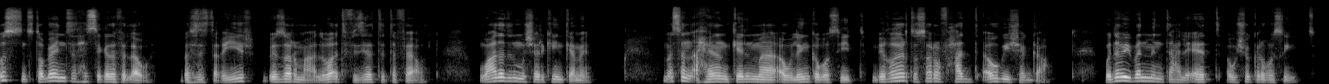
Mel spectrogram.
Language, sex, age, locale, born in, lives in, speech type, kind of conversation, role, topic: Arabic, male, 18-19, ar-EG, Egypt, Egypt, read, expert-assistant, expert, لو عندي شغل كتير ومش بلاقي وقت أشارك في مبادرات تنظيف البيئة، أتصرف إزاي وأساهم بشكل فعال؟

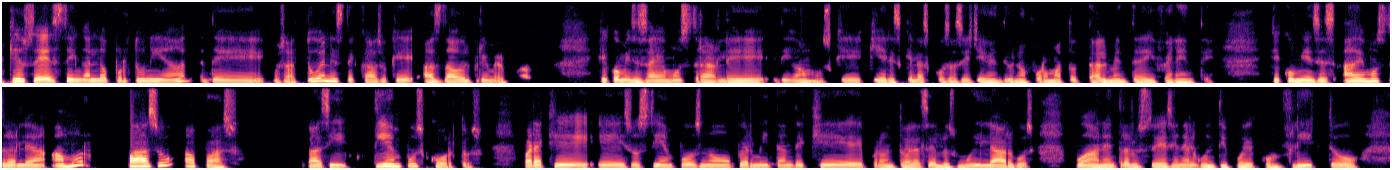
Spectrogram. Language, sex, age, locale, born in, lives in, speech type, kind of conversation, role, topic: Spanish, female, 40-44, es-CO, Colombia, Spain, conversation, advice, advisor, ¿Cómo puedo mejorar la comunicación con mis hermanos?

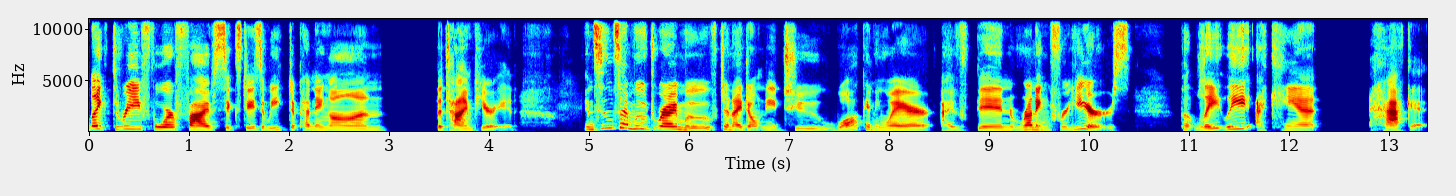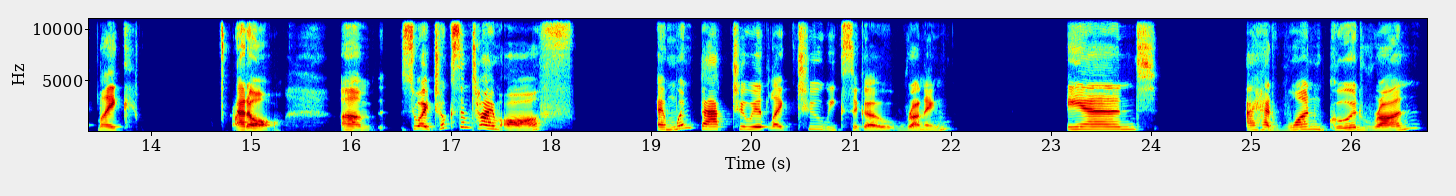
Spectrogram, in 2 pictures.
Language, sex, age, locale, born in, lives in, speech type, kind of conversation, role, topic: English, female, 45-49, en-US, United States, United States, conversation, unstructured, none, How does the idea of slowing down physically make you feel?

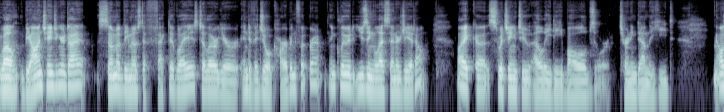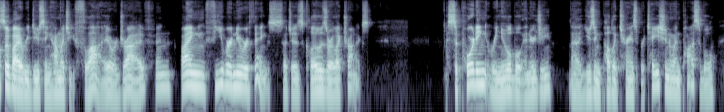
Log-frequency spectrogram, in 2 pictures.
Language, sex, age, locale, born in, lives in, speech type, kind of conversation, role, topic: English, male, 35-39, en-US, United States, United States, read, expert-assistant, expert, Which makes a bigger difference in fighting climate change: driving less or eating less meat?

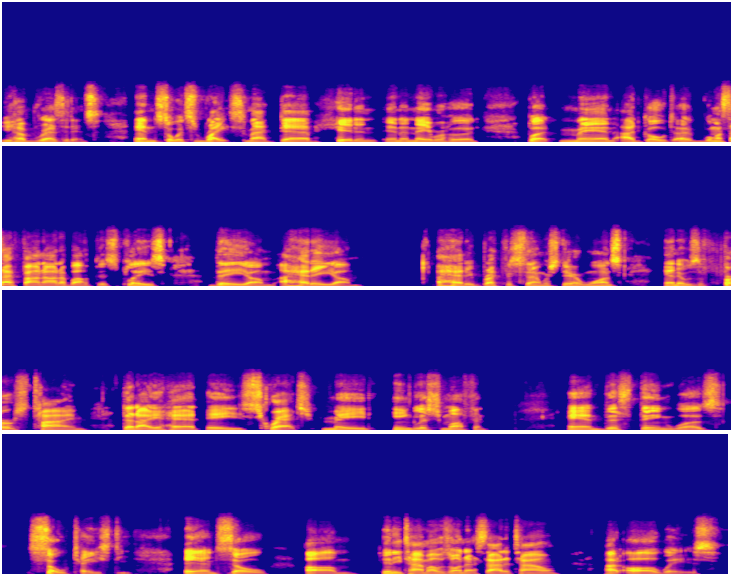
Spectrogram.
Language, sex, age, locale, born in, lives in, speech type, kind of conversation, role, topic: English, male, 60-64, en-US, United States, United States, conversation, unstructured, none, What overlooked local spot do you cherish, and what memories make it special to you?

